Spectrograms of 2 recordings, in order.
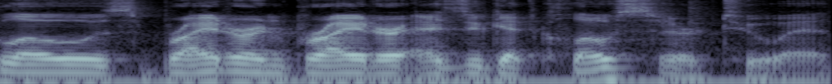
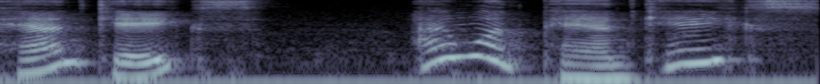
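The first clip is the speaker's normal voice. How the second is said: tiny, very high, swooping, sing-song creature voice. Retelling an episode, the speaker reads the creature's line to Forrest and Molly: small Cleffa voice. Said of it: "a small voice say Cleffa".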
